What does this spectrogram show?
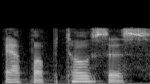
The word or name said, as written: apoptosis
